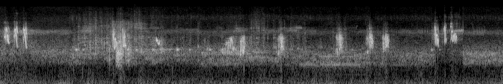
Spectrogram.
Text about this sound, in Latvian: Ja nu tiešām šī nogale ir paredzēta doties kaut kur pie dabas, tad kā saprast, ka kaut kur tuvumā ir īspirksts cīrulis, jāklausās pēc šādas dziesmas.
